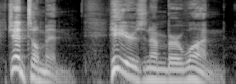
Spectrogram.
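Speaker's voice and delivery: high, loud riddle call; loud announcement. Acted. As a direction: proclaim it slowly to a noisy room. Reveller announces first riddle.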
